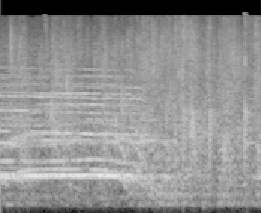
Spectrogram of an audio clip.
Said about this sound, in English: Keep clapping, everybody.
